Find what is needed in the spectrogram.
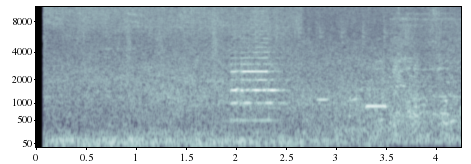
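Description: City street traffic noise: a steady low rumble of passing vehicles, with a car horn sounding for about half a second about two seconds in and a couple of shorter, fainter toots after it.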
